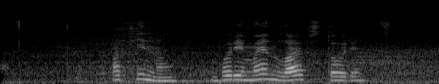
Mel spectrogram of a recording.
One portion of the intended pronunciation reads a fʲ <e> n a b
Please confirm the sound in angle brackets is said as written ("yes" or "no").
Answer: no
